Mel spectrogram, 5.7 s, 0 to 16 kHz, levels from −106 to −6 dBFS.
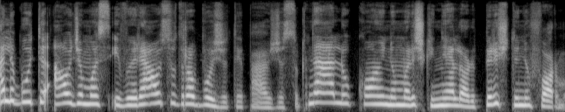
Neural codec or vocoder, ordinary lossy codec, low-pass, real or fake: vocoder, 44.1 kHz, 128 mel bands every 512 samples, BigVGAN v2; Opus, 64 kbps; 14.4 kHz; fake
